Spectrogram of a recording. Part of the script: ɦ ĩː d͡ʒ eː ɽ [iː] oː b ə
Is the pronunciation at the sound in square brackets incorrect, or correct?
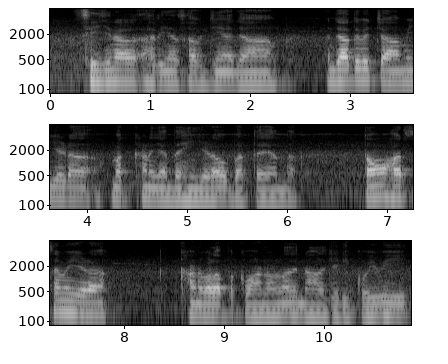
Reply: incorrect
